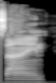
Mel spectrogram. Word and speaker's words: sine: see the three buttons syn it's actually pronounced sine tan and cos okay if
